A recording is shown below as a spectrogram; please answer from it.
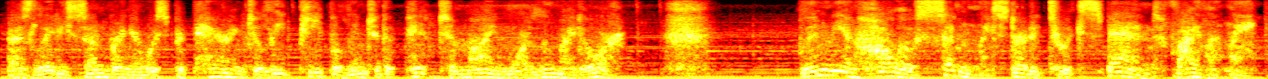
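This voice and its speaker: Gentle male bamboo-being storyteller voiced by a man, calm and measured, game cutscene with music behind. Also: mid-range voice, close to an everyday voice. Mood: somber. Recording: game audio with music under it.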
